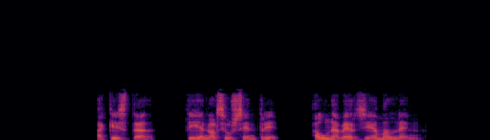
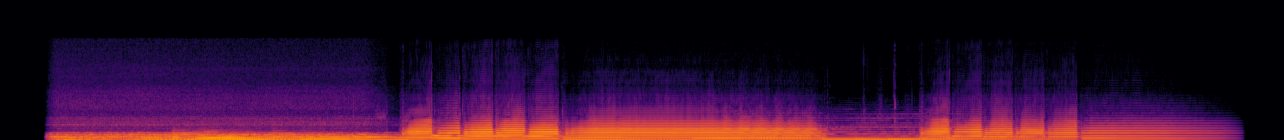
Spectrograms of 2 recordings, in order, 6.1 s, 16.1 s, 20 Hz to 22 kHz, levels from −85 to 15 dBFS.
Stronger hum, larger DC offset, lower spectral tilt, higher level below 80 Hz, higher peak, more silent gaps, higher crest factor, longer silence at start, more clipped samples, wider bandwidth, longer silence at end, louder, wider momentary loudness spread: neither; neither; second, -3.5 dB/octave vs -7.5 dB/octave; second, -74 dBFS vs -36 dBFS; second, -12 dBFS vs 0 dBFS; first, 1.95-2.31 s, 3.50-3.89 s vs none; first, 20 dB vs 14 dB; first, 1.2 s vs 0.55 s; neither; about the same, 8.2 kHz vs 9 kHz; first, 0.9 s vs 0.75 s; second, -30 LUFS vs -13 LUFS; about the same, 10 LU vs 10 LU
